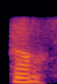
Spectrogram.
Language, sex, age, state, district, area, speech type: Manipuri, female, 60+, Manipur, Imphal East, rural, conversation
